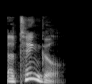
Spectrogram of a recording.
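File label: "atingle", English, uk British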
